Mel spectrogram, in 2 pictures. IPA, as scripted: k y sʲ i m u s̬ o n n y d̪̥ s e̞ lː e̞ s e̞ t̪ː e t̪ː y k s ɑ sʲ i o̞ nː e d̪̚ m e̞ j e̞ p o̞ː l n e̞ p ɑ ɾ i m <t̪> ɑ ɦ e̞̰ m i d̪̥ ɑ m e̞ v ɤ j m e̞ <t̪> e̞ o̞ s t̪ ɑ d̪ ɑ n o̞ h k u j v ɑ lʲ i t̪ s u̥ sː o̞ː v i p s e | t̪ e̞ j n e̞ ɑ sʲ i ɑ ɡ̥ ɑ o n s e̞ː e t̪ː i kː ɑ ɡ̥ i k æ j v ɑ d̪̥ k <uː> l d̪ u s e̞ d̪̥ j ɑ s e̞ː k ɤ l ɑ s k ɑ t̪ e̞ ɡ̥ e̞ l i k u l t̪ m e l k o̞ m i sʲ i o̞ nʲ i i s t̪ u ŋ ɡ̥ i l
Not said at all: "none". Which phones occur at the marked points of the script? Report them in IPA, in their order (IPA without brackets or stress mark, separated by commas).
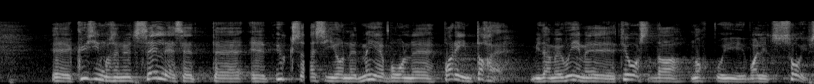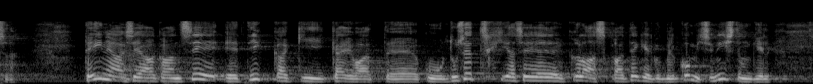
t̪, t̪, uː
